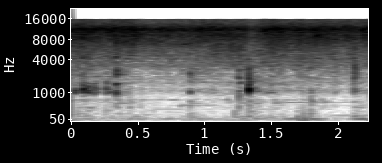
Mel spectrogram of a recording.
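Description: Garlic, onion and ginger sizzling in hot oil in a metal pressure-cooker pot while a wooden spoon stirs them, scraping and tapping the pot, with one sharper knock a little past halfway.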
